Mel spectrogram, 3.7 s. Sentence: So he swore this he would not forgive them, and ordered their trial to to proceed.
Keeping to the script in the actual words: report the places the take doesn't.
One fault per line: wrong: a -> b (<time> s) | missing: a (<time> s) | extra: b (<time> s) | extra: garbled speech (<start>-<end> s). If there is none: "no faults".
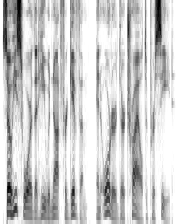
wrong: this -> that (0.7 s)
missing: to (3.0 s)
